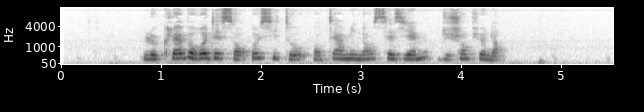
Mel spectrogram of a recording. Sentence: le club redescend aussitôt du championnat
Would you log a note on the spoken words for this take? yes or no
yes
